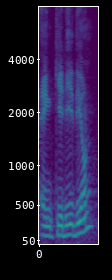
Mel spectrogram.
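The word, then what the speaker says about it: Enchiridion: importante que se llama en kiridium es en chiridium se escribe pero este documento tiene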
